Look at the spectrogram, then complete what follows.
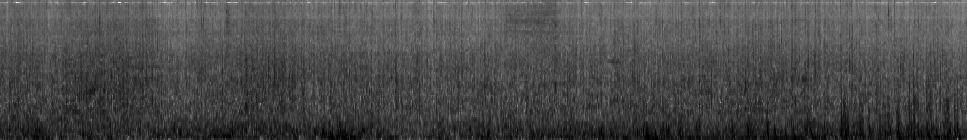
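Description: Heavy rain falling in a city street: an even, steady hiss of rainfall over a low rumble of street noise.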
